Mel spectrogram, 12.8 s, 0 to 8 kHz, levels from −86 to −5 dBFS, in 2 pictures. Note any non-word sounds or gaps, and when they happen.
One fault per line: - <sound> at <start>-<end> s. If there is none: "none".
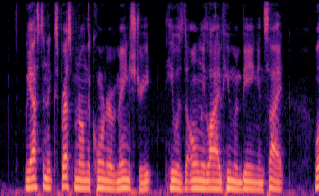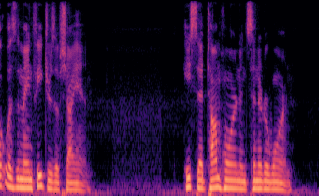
none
